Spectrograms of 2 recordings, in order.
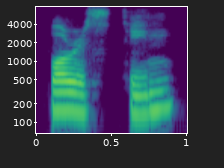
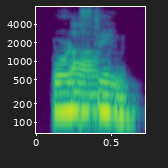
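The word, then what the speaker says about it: Borenstein: And what comes to me is sorry, I think I butchered his name, Boristin. Bornstein, yeah.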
